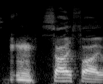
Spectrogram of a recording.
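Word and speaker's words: Syfy: Magicians that's currently on the sci-fi or cify however you choose to pronounce it I go with cify personally uh and it is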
